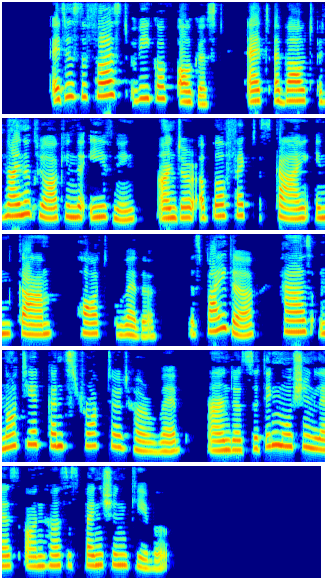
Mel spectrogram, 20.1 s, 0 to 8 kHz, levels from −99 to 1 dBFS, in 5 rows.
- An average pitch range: Yes, average, 4.2 semitones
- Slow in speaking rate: Yes, slow, 115 wpm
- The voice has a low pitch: No, high, 245 Hz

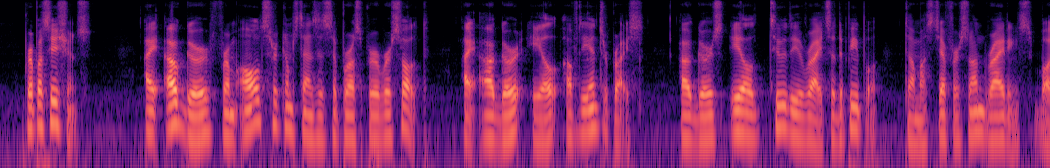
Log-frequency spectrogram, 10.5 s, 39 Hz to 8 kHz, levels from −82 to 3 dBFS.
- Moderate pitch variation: Yes, average, 3.7 semitones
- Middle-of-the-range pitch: No, low, 110 Hz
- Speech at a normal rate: Yes, average, 155 wpm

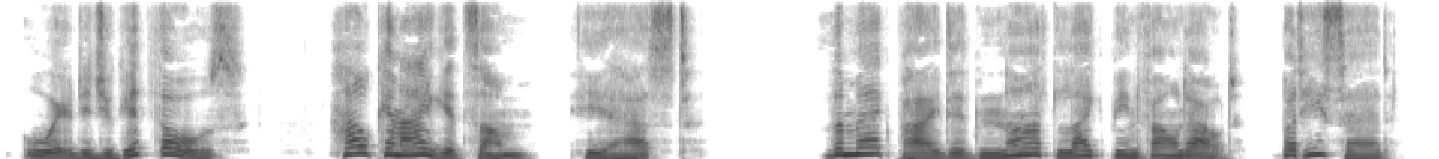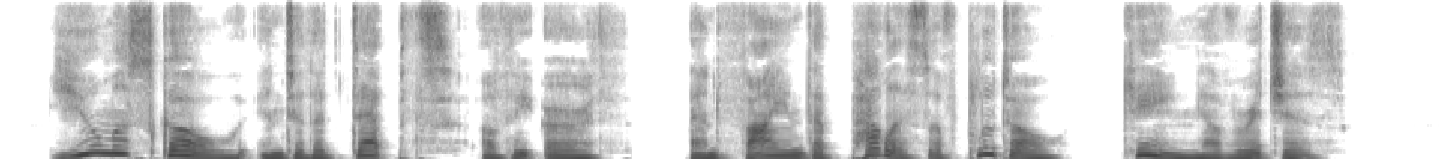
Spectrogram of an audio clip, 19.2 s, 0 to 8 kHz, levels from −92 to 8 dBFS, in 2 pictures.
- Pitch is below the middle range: No, medium, 180 Hz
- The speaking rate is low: Yes, slow, 130 wpm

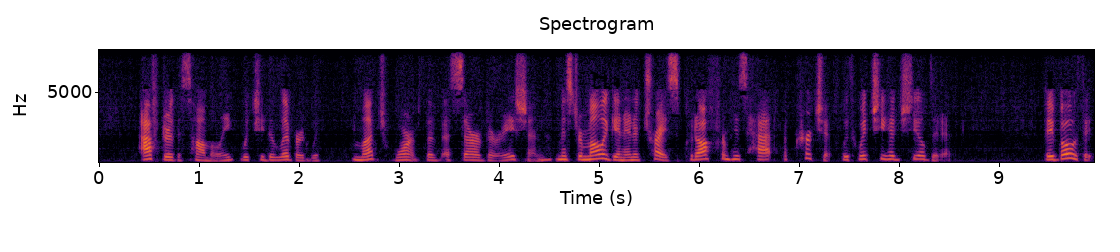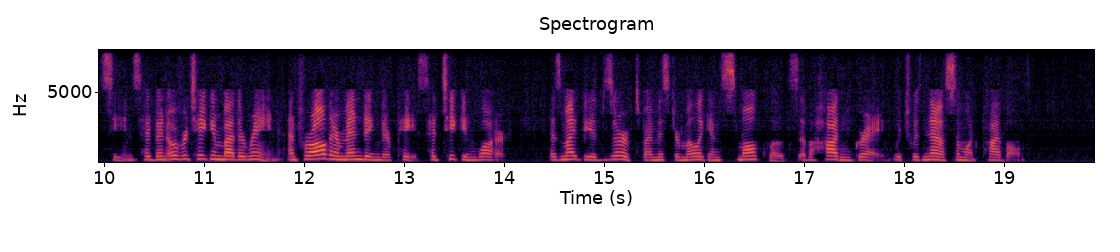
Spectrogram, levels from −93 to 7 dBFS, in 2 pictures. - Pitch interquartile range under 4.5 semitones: Yes, average, 3.2 semitones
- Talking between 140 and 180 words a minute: No, average, 200 wpm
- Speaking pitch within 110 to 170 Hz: No, high, 220 Hz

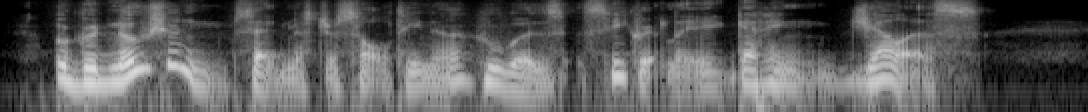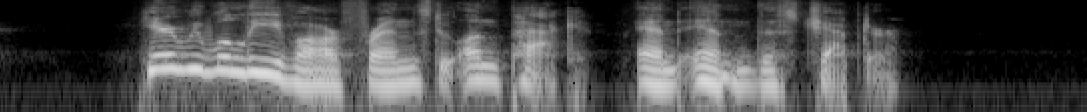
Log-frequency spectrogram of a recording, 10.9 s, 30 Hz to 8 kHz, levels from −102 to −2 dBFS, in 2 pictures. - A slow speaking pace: Yes, slow, 125 wpm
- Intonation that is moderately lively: No, wide, 7.2 semitones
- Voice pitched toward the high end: No, medium, 140 Hz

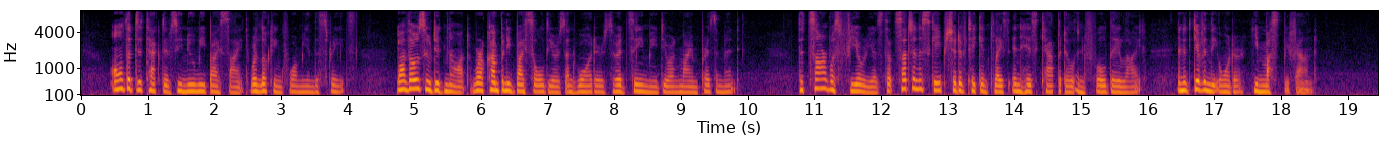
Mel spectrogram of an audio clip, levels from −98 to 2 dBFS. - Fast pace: No, average, 195 wpm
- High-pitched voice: No, medium, 175 Hz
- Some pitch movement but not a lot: Yes, average, 3.5 semitones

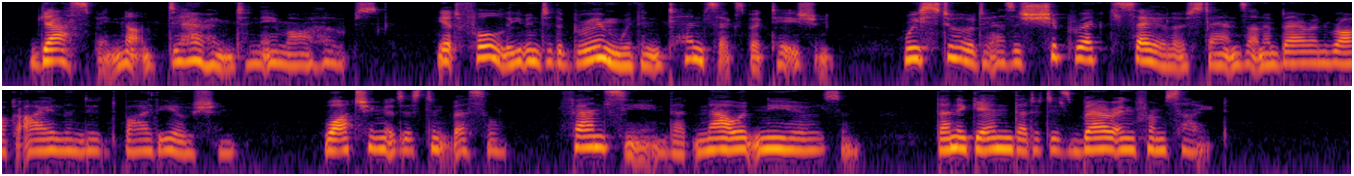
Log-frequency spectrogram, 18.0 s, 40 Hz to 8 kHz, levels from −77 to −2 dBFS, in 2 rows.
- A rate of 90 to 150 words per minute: No, average, 165 wpm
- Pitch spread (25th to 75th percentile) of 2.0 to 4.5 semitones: Yes, average, 3.0 semitones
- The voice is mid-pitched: Yes, medium, 180 Hz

